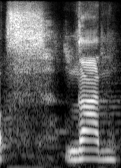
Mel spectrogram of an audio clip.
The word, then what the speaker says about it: Nga: My name is also Ngan. Ngan. No. Ngan. I'll spell it. N-G-A-N-G-A. We pronounce it Nga.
